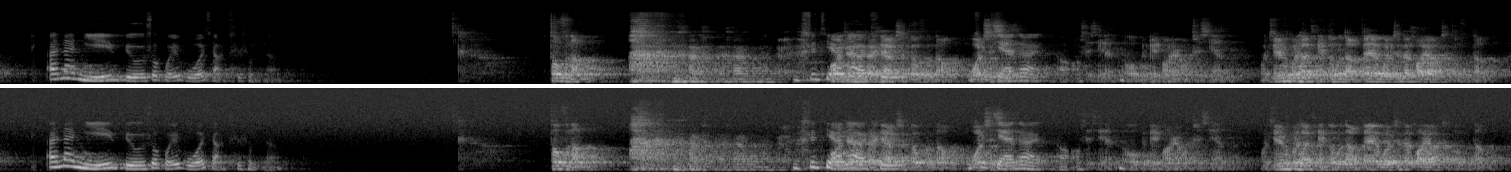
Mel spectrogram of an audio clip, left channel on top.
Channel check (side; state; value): right; noise; hiss, 12 dB below the sound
